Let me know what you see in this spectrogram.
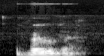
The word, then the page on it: rover: British English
